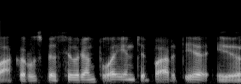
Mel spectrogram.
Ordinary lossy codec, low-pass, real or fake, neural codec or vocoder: Opus, 32 kbps; 7.2 kHz; fake; codec, 24 kHz, 3.1 kbps, DualCodec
